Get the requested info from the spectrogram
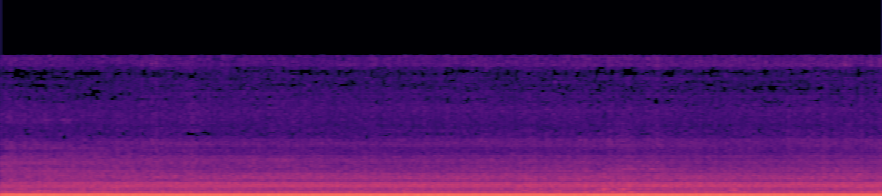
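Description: Small petrol engine of a portable hydraulic power pack running steadily at constant speed, a low even hum. It drives the hydraulic rerailing jacks set under the derailed wagon's wheels.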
